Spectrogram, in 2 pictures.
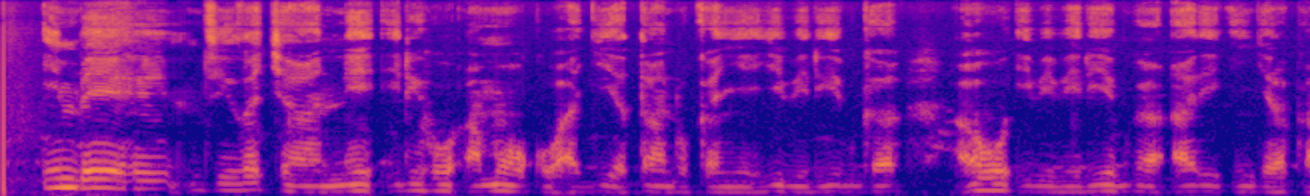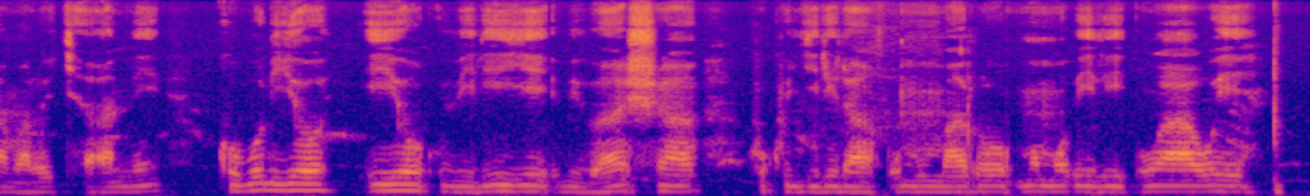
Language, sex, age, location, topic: Kinyarwanda, female, 36-49, Nyagatare, finance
